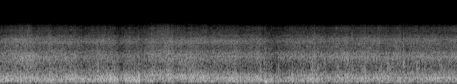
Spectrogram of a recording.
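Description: Strong wind roars steadily and loudly against a motorbike rider in New Zealand, a dense broadband buffeting that fills the whole stretch with no let-up and no talking.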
